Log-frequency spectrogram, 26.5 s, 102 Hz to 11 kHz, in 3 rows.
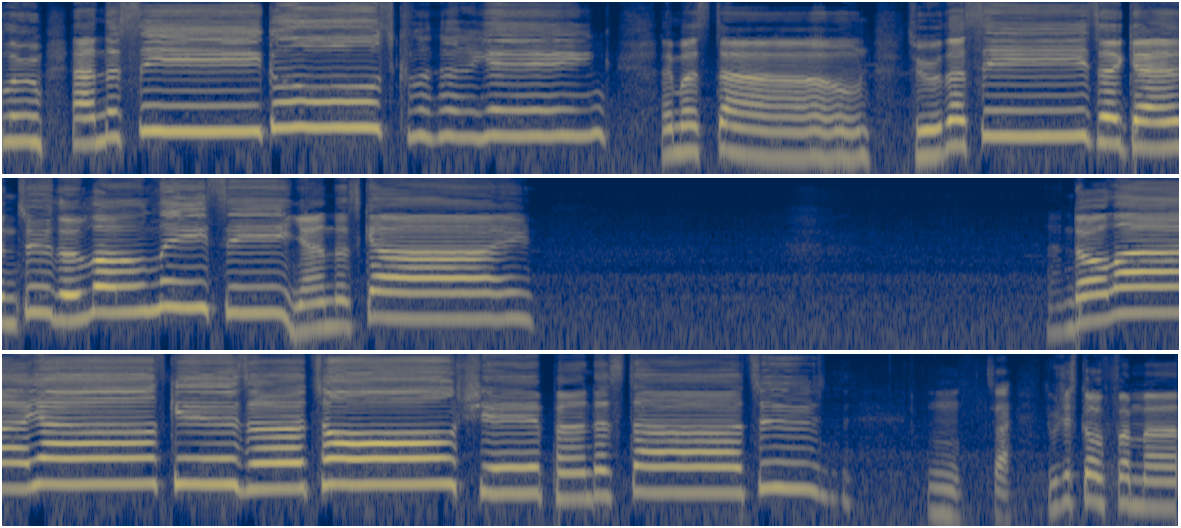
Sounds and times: Speech: 24.6 - 26.4.

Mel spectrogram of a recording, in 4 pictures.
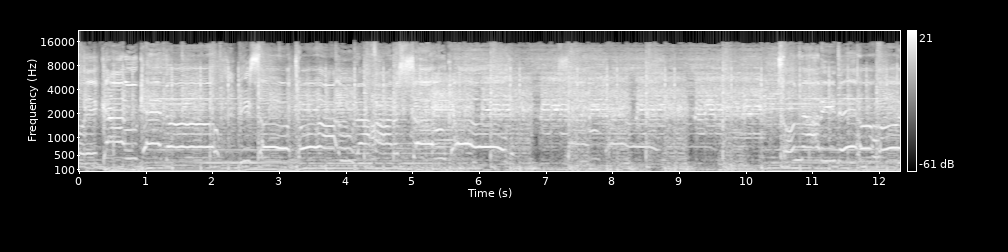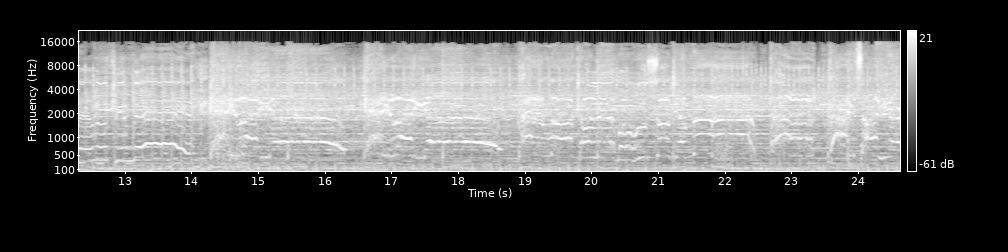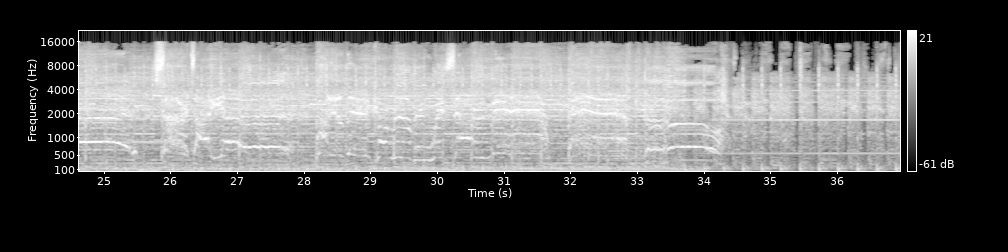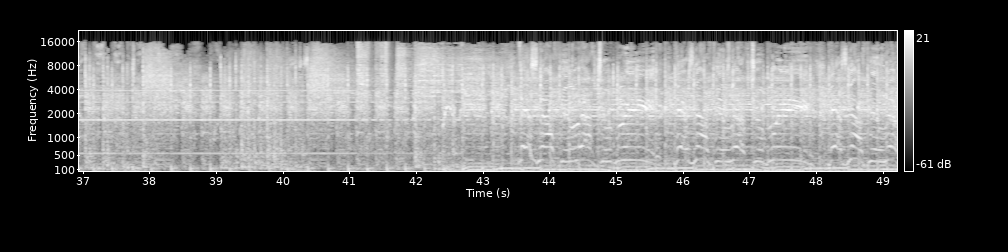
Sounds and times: Singing: 0.0 - 9.4, 10.5 - 34.6
Music: 0.0 - 49.2.

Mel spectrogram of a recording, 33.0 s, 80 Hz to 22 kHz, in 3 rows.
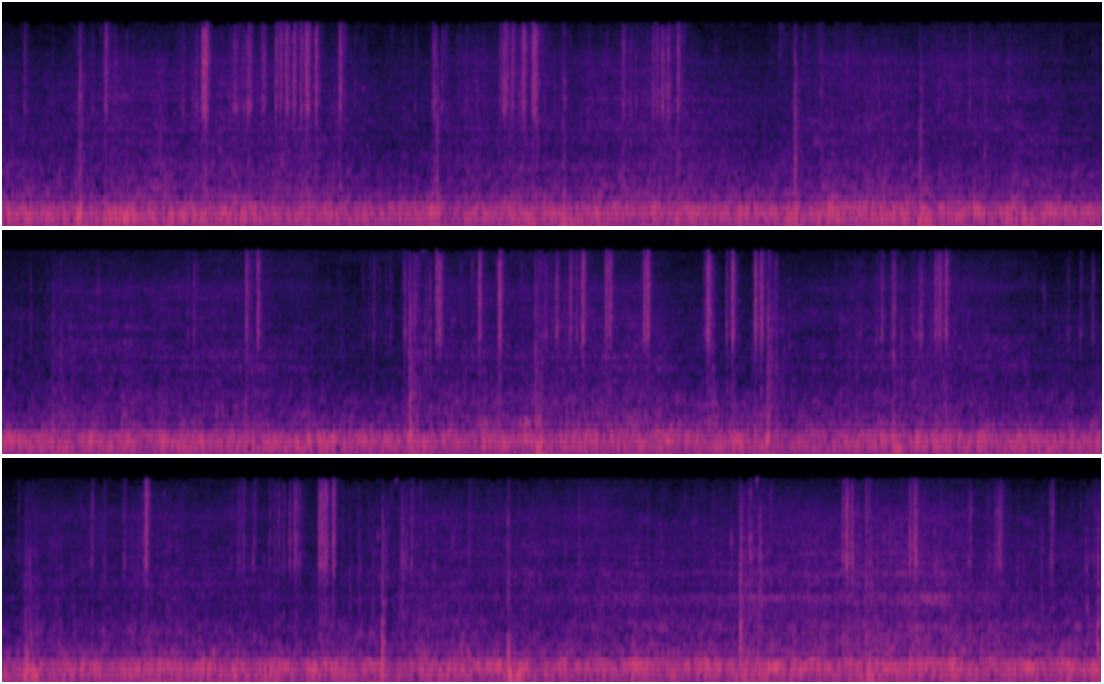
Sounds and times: Outside, rural or natural: 0.0 - 32.9
Train: 0.0 - 32.9.

